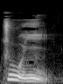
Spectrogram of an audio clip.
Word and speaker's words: 注意: 주의. 주의. 주의. 주의. 주의. 주의. 이때는 이 발음이 주보다 약합니다. 주의. 주의. 네, 주의 하지 마십시오. Y 발음을 살리십시오. 주의. 주의. 주의.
